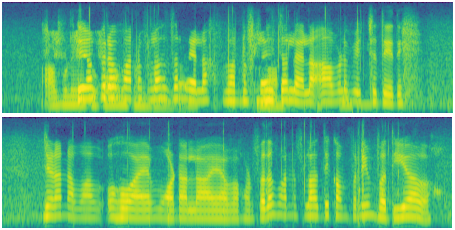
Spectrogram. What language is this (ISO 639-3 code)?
pan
